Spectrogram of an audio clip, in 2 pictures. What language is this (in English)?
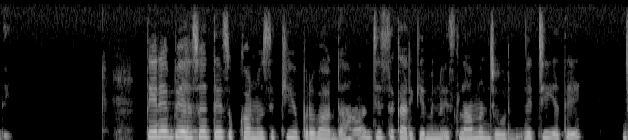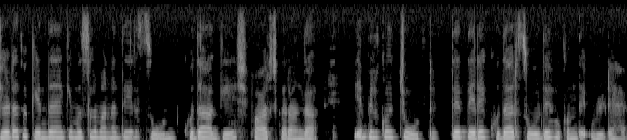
Punjabi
